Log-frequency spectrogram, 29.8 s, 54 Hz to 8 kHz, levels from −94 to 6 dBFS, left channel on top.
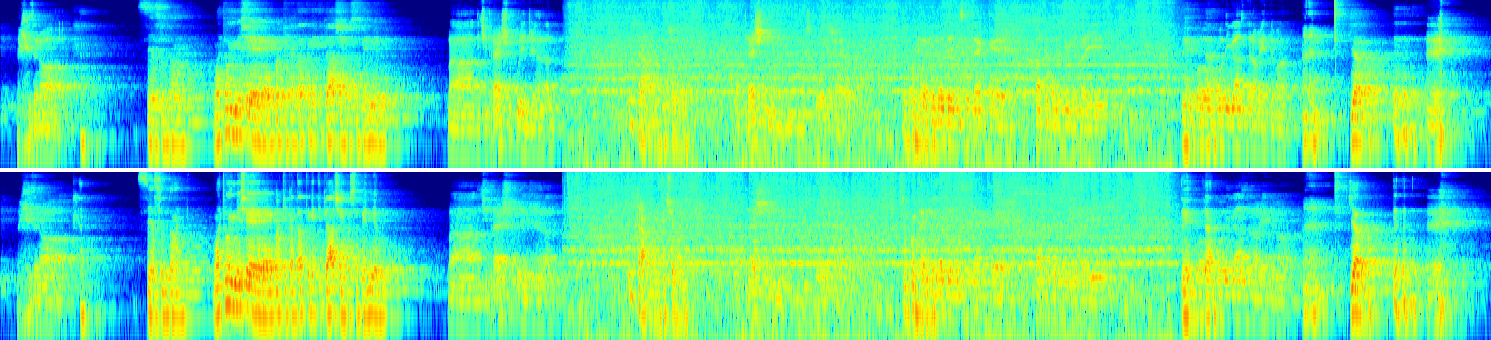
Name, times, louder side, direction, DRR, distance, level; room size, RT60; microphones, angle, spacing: voice 1, 0.3-1.3 9.0-11.1 14.7-17.1 18.0-20.3 20.7-22.1 23.7-25.8 26.0-26.8 28.5-28.9, left 2 dB, 50° left, 2 dB, 0.4 m, -29 dB
voice 2, 2.8-3.8 4.3-7.7 12.6-13.8 18.0-18.7 23.6-24.3 27.0-27.5 27.9-28.4, right 3 dB, 50° right, 3 dB, 0.4 m, -24 dB
sound 1, 11.2-23.4, right 2 dB, 75° right, 1.1 m, -31 dB
5.9 x 4.4 x 4.3 m, 2.8 s
head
